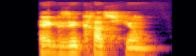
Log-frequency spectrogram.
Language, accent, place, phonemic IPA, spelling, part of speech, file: French, France, Lyon, /ɛɡ.ze.kʁa.sjɔ̃/, exécration, noun, LL-Q150 (fra)-exécration.wav
- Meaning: execration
